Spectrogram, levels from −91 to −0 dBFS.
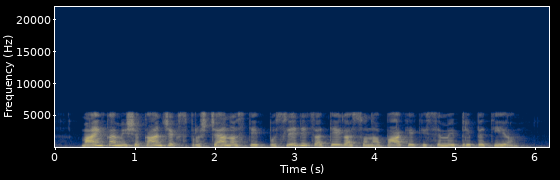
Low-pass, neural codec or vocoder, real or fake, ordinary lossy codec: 5.4 kHz; none; real; none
